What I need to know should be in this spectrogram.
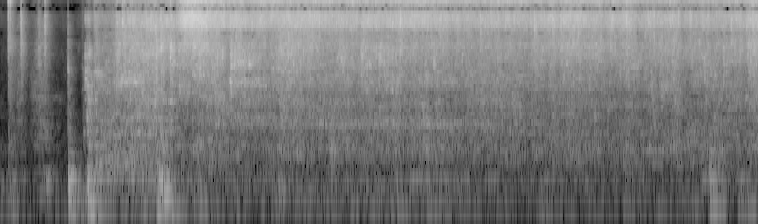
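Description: A shower head sprays water with a steady hiss.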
